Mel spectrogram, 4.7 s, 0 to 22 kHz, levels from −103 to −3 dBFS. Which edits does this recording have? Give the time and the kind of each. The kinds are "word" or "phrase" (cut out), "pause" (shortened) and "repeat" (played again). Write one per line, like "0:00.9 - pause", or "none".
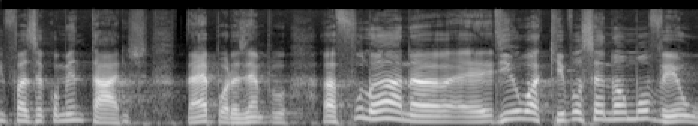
0:03.3 - word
